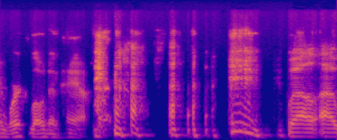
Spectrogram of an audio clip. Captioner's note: laughter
